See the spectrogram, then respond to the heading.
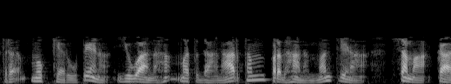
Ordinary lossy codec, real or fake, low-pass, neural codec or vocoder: MP3, 32 kbps; real; 3.6 kHz; none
